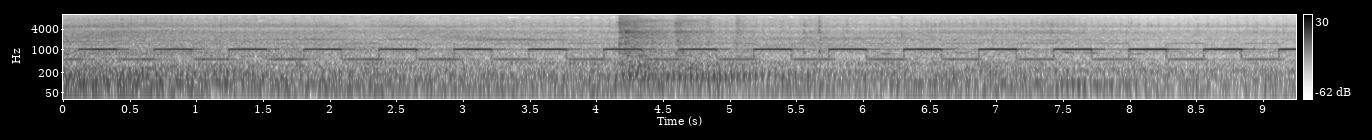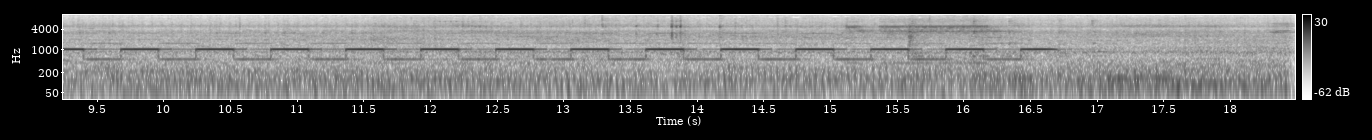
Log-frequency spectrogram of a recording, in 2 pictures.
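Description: Level-crossing warning beeper sounding as the boom barriers come down, about one and a half electronic beeps a second, over the engines of motorcycles and an autorickshaw waiting at the gate. The beeping stops about 16 seconds in.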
